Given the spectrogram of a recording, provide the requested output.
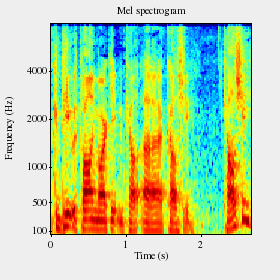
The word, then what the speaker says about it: Kalshi: Kalshi?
